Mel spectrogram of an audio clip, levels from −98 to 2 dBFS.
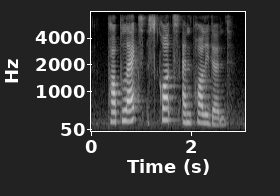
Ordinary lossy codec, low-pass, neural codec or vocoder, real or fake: none; 7.2 kHz; none; real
